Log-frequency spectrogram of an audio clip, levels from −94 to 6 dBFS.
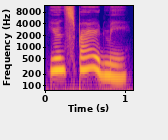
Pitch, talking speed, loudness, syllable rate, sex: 230 Hz, 165 wpm, -14 LUFS, 5.0 syllables/s, female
